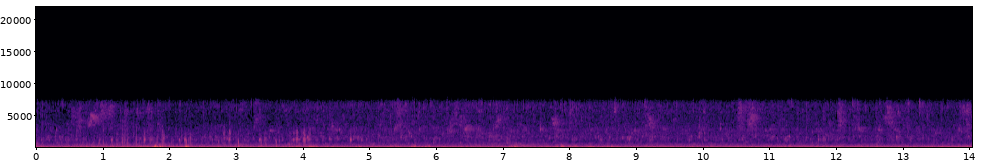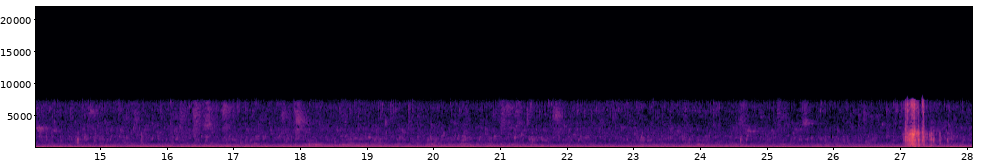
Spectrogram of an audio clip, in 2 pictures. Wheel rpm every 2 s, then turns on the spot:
0, 0, 0, 0, 0, 0, 0, 0, 0, 0, 0, 0, 0, 0.
none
